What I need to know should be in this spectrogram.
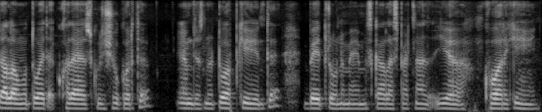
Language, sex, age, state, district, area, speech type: Kashmiri, male, 30-45, Jammu and Kashmir, Ganderbal, urban, spontaneous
